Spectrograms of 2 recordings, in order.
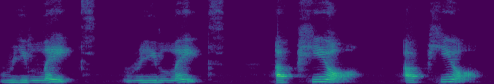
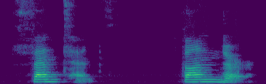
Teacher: the first two words have a stressed pattern that goes unstressed stressed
